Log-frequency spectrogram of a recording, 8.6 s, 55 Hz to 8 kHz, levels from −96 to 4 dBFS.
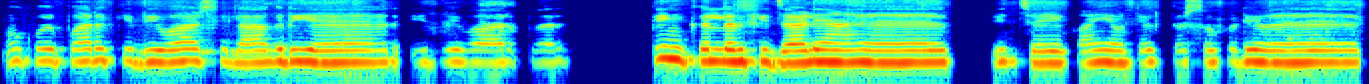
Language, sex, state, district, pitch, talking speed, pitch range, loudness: Rajasthani, female, Rajasthan, Churu, 205 Hz, 180 wpm, 200-210 Hz, -22 LUFS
